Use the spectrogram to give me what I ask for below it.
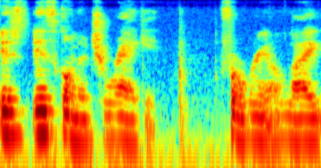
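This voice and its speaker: Soft-spoken and somewhat breathy, a woman with a dark, mellow tone talks fairly slowly with fairly even intonation. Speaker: YouTuber giving life advice. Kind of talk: casual monologue to camera. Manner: conversational, repetitive fillers.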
